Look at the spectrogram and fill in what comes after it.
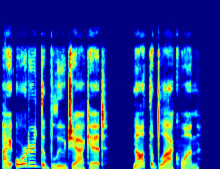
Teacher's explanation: The strongest words are blue and black because the speaker is correcting a detail. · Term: sentence stress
